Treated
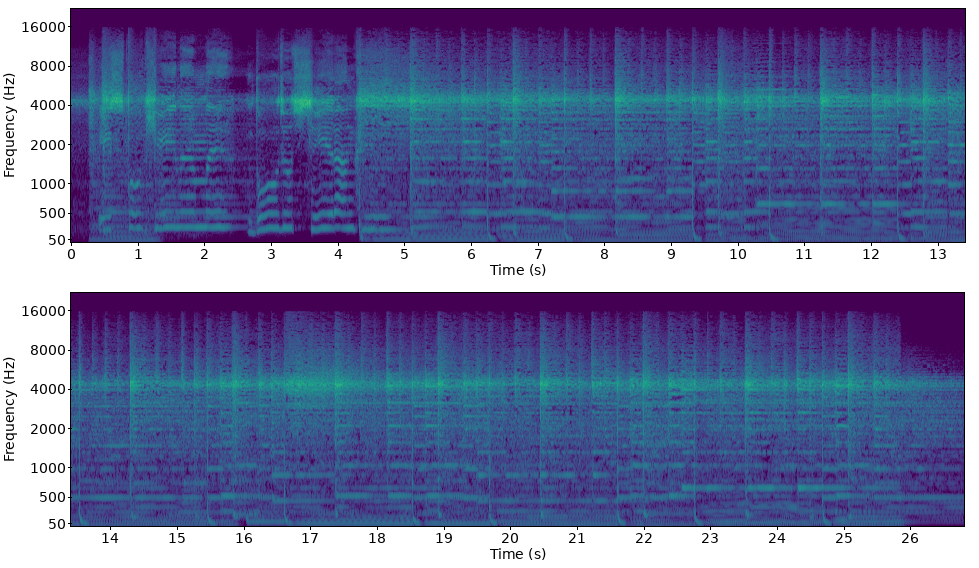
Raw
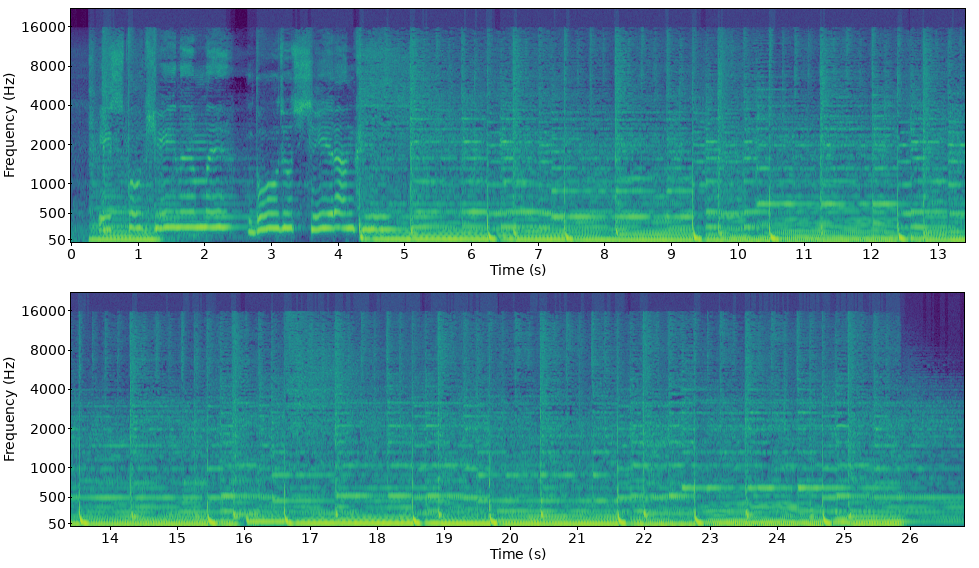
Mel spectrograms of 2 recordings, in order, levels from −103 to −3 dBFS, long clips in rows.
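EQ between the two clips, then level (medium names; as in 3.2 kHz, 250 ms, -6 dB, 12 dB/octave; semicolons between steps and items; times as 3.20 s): band-pass filter 4.4 kHz, Q 15; +9.0 dB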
